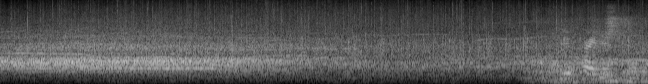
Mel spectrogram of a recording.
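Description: Studio audience applauding, loudest at the start and slowly dying down.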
